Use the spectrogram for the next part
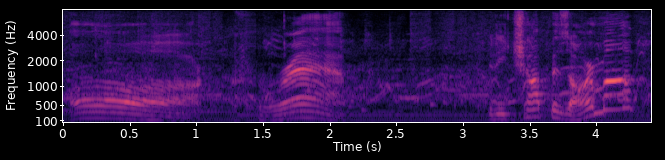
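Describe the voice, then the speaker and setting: A young man talks slowly over a desk mic in his poster-covered bedroom, his pitch leaping wildly between gasps. He blurts exclamations and laughs as he reacts. Music plays clearly behind him. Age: young adult. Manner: excitable, swearing, exclaiming and laughing. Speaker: anime reaction streamer. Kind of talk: live reaction commentary.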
